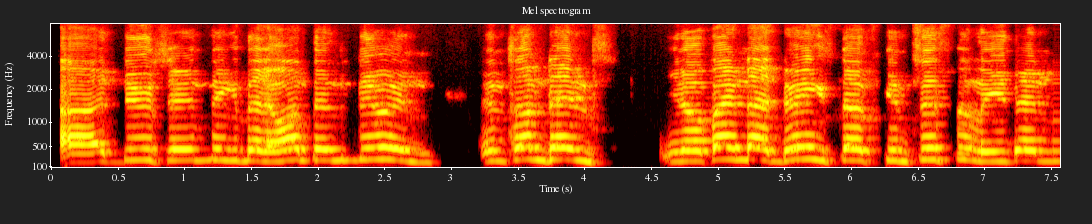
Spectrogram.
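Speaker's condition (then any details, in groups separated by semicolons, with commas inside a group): Cerebral palsy; brain-muscle disconnect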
